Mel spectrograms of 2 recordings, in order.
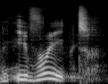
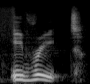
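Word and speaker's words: עִבְרִית: Ivrit. Ivrit. With the T, with the T. Okay, Ivrit.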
